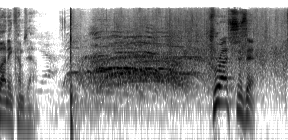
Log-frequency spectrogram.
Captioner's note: cheers and applause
